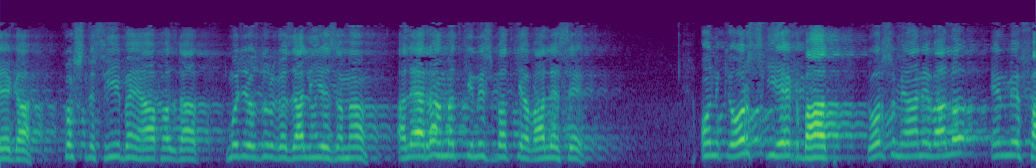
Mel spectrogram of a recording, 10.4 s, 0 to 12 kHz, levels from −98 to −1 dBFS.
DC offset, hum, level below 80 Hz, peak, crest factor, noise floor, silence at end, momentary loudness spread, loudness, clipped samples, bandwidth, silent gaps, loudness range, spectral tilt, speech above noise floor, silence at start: under 0.1%; none; -86 dBFS; -6 dBFS; 24 dB; -70 dBFS; 0 s; 13 LU; -30 LUFS; under 0.1%; 7.8 kHz; none; 6 LU; -3 dB/octave; 40 dB; 0 s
